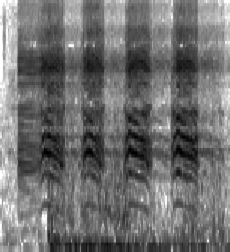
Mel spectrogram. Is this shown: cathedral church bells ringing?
no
